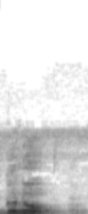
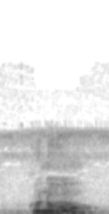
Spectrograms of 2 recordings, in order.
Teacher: Voiced velar plosive consonant. Now this voiced plosive consonant became voiceless velar plosive consonant. Voiceless velar plosive consonant.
